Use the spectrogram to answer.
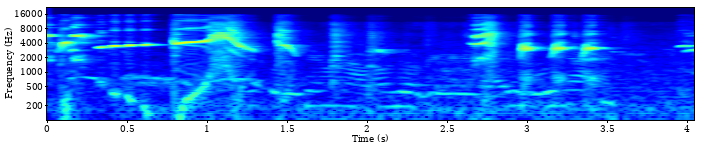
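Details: Oriental magpie-robin, kept as a cage bird, singing hard in a fighting-song duel: clear whistled phrases and sliding notes, high and bright, broken by short gaps, with low human voices murmuring underneath.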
